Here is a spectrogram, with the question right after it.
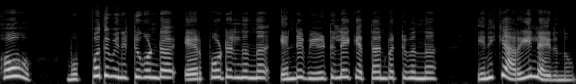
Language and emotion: Malayalam, surprised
